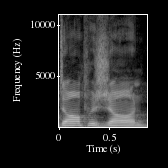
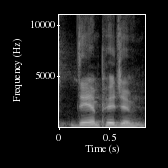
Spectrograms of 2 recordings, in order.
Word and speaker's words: Damn Pigeon: It's called Don Pigeon, but you spell it like Dan Pigeon. So if you read it, it's Dan Pigeon, but pronunciation, Don Pigeon.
